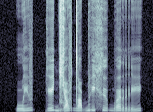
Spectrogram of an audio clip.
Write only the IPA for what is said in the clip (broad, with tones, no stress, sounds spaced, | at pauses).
w i˨˥ v kː e˧˥˧ d͡ʑ e˨˥ v dˤ ɛ˦˨ b i˥ xʲ o˥ b ʌ˧˥˧ r i˨˥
